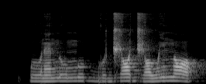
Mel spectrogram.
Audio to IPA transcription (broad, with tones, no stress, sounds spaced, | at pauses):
k͡p u˨ ɾ ɛ̃˧ n u˧ m u˦ ɡ͡b u˧ d͡ʒ ɔ˦ d͡ʒ ɔ˧ w ĩ˦ n ɔ˦˨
